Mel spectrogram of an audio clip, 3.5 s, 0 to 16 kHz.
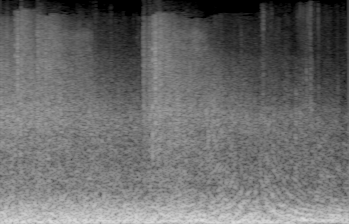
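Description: Enemy gunner's grenade launcher firing in Fallout 4: a dense, continuous rumble of booms and blasts with no clear gaps, loud and close.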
